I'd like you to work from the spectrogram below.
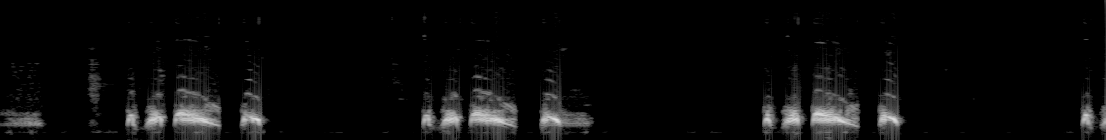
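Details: Male and female spotted doves calling: three rounds of soft cooing phrases, each a quick run of short low coos ending in a longer falling note, repeated about every four seconds against quiet surroundings.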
